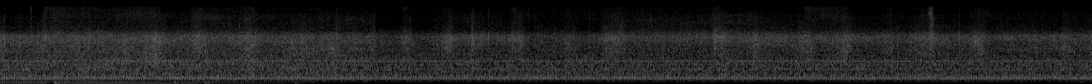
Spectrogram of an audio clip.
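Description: Octopus and vegetables sizzling in a hot pan while two silicone spatulas stir and toss them, with soft scrapes and light taps against the pan.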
